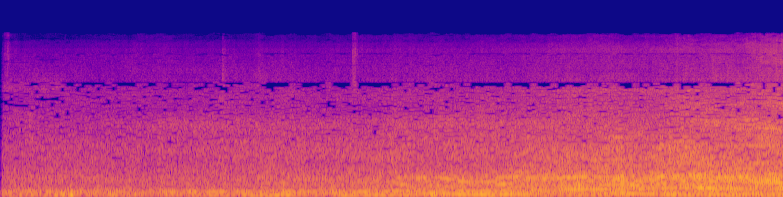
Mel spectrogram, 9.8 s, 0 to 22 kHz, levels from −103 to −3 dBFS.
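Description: From start to finish the treble sounds gritty and metallic, with highs that stay bright but lack real detail, most likely from heavy HE-AAC compression, consistent with a very low bitrate around 12 kbps. The top band is rebuilt from copied lower bands, so harmonics misalign above the crossover. A spectrogram shows repeated, smeared high-band patches and nothing above 10.9 kHz.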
